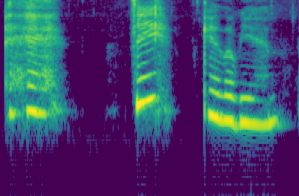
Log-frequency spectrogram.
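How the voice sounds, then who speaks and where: A woman speaking softly and often whispering in an ASMR roleplay, playing an affectionate, playful best friend. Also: sits high, sing-song, very slow. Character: affectionate, clumsy female best friend giving a shave. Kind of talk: ASMR personal attention roleplay.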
